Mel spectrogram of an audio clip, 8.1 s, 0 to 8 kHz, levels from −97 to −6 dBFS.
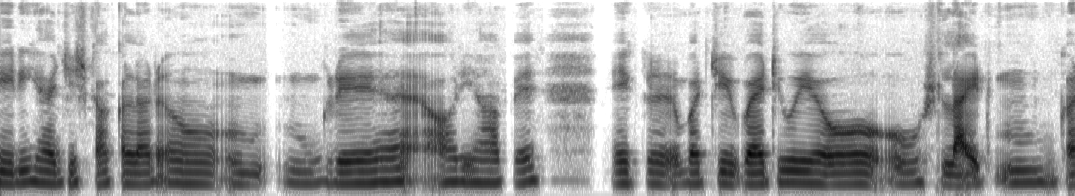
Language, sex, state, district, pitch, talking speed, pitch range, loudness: Hindi, male, Bihar, West Champaran, 130 Hz, 165 wpm, 125-140 Hz, -22 LUFS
